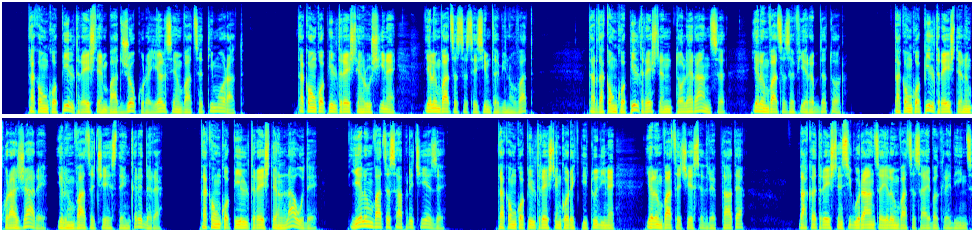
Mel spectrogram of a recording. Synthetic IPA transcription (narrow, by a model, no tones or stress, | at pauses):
d̪akəuŋko̞pilt̪ɾəje̞ʃt̪e̞ɨnbat̪ʒo̞kuɾəje̞lse̞ɨnvat̪sət̪imoɾa̰t̪ | d̪̥akəuŋko̞pilt̪ɾəje̞ʃt̪eɨnɾuʃine̞ | je̞lɨnvat̪səsəse̞simpt̪əvino̞vat̪ | d̪̥ard̪akəuŋko̞pilt̪ɾəje̞ʃt̪eɨnt̪o̞le̞ɾant̪sə | je̞lɨnvat̪səs̬əfije̞ɾəb̚d̪ət̪o̞r | d̪̥akəuŋko̞pilt̪ɾəje̞ʃt̪e̞ɨnɨŋkuɾaʒaɾe̞je̞lɨnvat̪sət͡ʃe̞je̞st̪e̞ɨŋkɾe̞d̪e̞ɾea | d̪̥akəuŋko̞pilt̪ɾəje̞ʃt̪e̞ɨnlaud̪e̞ | je̞lɨnvat̪səsəapɾe̞t͡ʃie̞ze̞ | d̪̥akəuŋko̞pilt̪ɾəje̞ʃt̪e̞ɨŋko̞ɾe̞k̚t̪it̪ud̪ine̞ | je̞lɨnvat̪sət͡ʃe̞je̞st̪e̞d̪ɾe̞p̚t̪at̪ea | d̪akət̪ɾəje̞ʃt̪e̞ɨnsiɡuɾant̪səje̞lɨnvat̪səsəajbəkɾe̞d̪int̪sə̥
